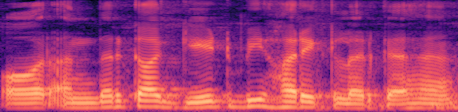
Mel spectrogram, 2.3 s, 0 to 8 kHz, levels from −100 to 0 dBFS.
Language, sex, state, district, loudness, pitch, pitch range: Hindi, male, Bihar, Gaya, -18 LUFS, 140 Hz, 125-150 Hz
